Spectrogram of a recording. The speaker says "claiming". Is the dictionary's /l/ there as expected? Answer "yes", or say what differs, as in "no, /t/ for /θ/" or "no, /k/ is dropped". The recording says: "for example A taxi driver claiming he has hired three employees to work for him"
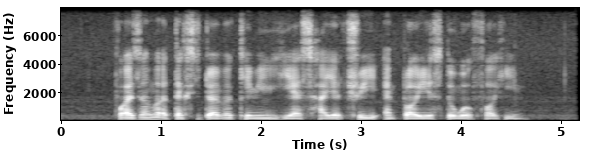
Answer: no, /l/ is dropped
